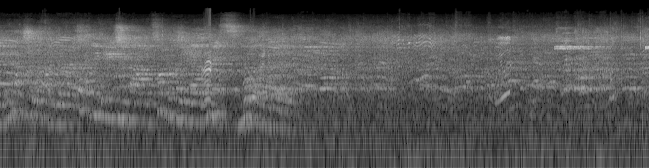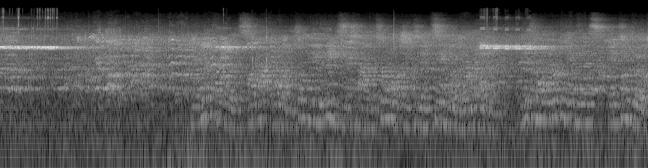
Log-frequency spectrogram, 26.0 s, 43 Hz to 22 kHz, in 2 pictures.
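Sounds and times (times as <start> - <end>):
crowd chatter in echoing gym: 0.0 - 25.9.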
